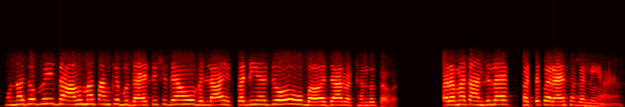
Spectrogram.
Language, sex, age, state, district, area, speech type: Sindhi, female, 18-30, Maharashtra, Thane, urban, conversation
